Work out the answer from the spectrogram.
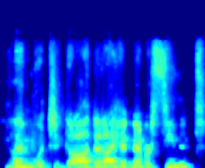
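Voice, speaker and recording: A high, slightly breathy-rough actress as a young noble wife in a Shakespeare radio drama. She speaks her verse earnestly and courteously, gentle and trusting in temper. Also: expressive, brisk. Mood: anxious. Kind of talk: Shakespearean radio play acting.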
